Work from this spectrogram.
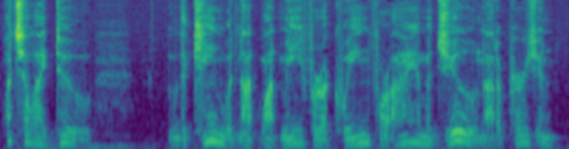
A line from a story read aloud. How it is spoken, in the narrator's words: whispered Esther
